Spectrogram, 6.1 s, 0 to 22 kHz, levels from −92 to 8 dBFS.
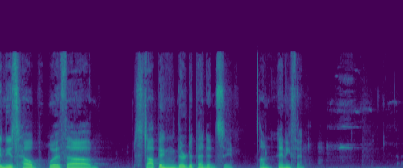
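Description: A speech recording with no technical fault to point to. There is nothing here that calls for a time or a cause.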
